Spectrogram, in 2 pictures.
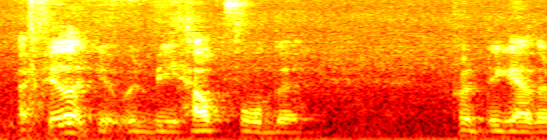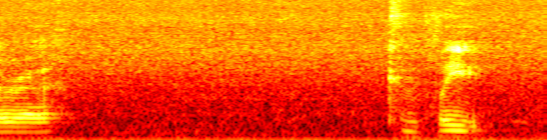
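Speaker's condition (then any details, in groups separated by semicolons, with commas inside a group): No condition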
